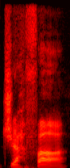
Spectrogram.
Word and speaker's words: Jaffa: say it well i'm saying it like it's pronounced jaffa even though we say java cake but it's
